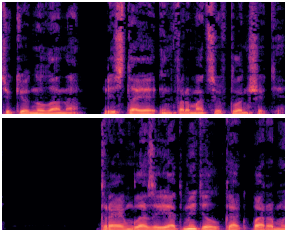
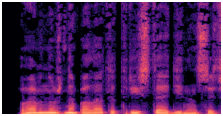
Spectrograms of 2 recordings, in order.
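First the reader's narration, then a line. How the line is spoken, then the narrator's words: Cheerful clinic employee announcing. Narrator (Russian): радостно озвучила сотрудница клиники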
